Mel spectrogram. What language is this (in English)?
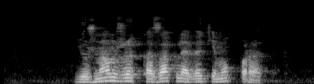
Western Mari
